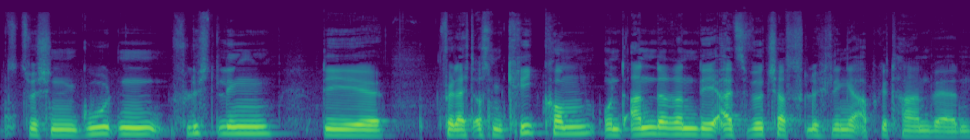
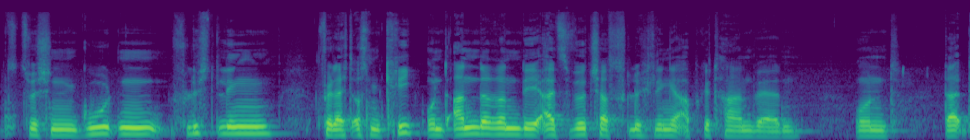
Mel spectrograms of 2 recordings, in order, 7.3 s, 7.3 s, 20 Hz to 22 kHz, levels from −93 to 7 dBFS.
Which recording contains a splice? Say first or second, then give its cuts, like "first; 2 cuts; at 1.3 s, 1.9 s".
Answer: second; 2 cuts; at 2.3 s, 3.1 s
